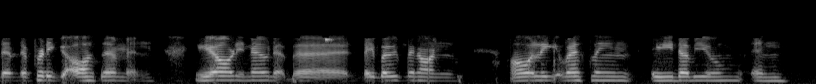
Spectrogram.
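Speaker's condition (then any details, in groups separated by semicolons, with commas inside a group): Cerebral palsy; spanish speaker with limited english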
